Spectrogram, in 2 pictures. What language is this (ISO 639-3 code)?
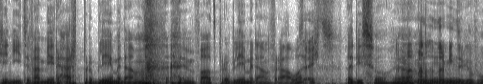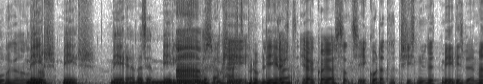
nld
